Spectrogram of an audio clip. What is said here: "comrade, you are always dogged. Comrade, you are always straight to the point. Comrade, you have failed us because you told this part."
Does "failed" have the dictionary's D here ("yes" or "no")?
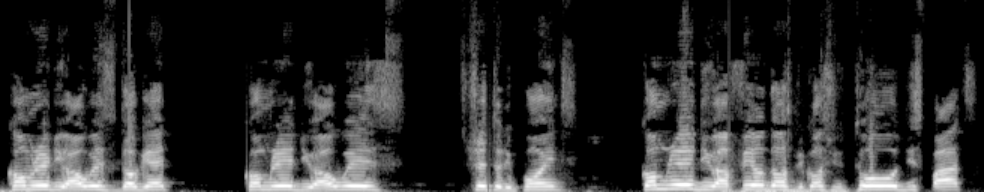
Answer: yes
